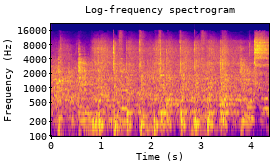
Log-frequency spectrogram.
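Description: Live band playing through a PA, the drum kit prominent with electric guitars and keyboard.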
